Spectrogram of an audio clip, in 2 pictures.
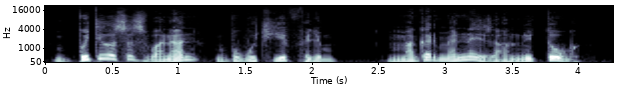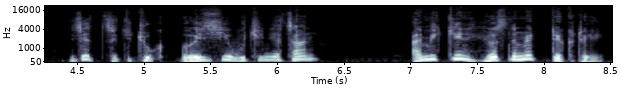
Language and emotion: Kashmiri, surprised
